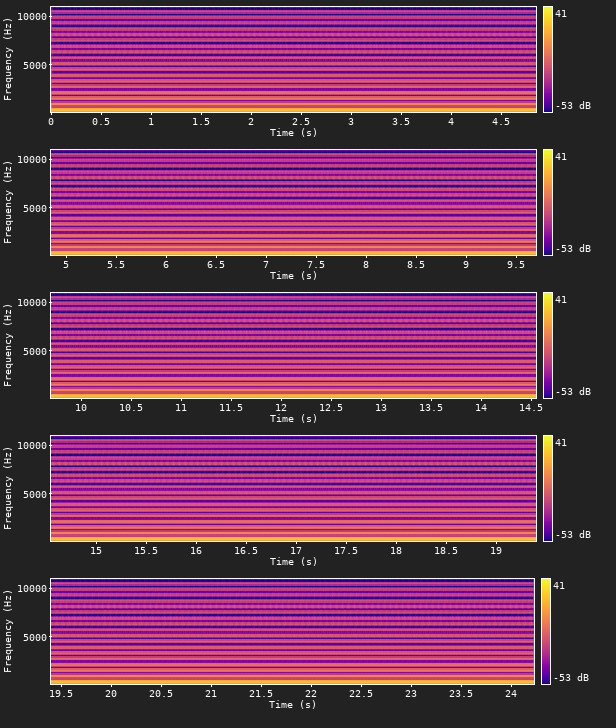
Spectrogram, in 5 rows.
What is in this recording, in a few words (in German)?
wellen quantisierung 4 Bit; raumfahrtmission kameras und analog vs digital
